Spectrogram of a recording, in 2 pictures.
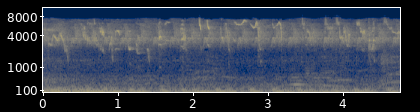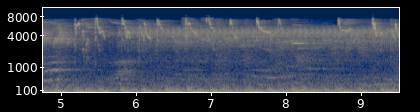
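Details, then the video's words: A champion white-eye (pleci) pours out a steady stream of very high, quick chirps and downslurred notes, with a faint low rumble underneath throughout. "Burung Pleci Juara Gacor"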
